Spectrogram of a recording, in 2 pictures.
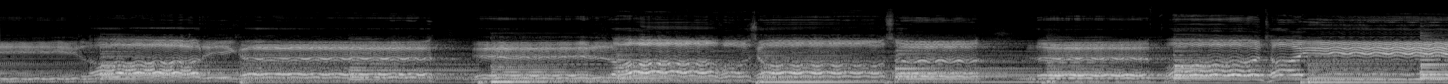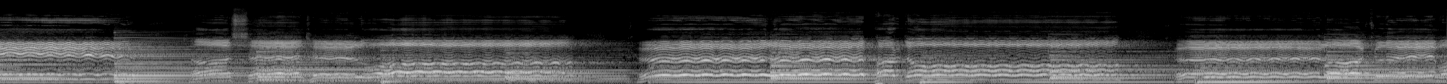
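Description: Background music: a solo operatic voice singing long notes with a wide vibrato over a classical accompaniment.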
